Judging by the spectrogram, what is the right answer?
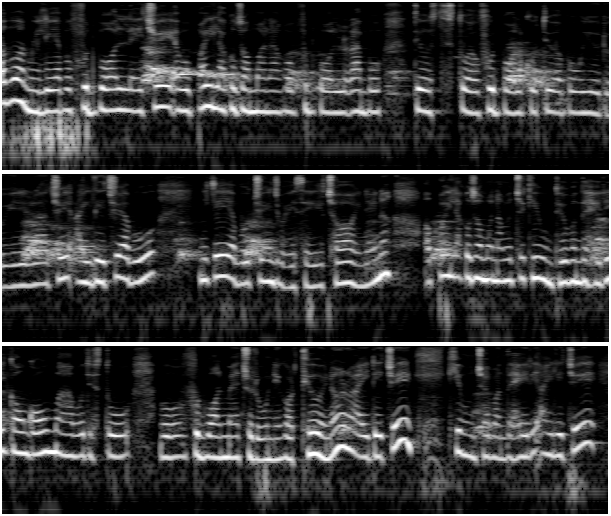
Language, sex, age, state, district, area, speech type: Nepali, female, 18-30, West Bengal, Jalpaiguri, urban, spontaneous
